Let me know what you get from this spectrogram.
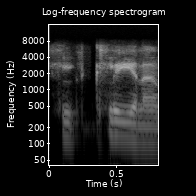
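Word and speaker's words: Clíodhna: Cliona Maloney. So think of it, drop the DH. It's Cliona and pronounce it that way.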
